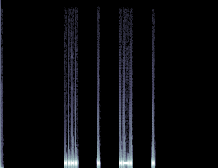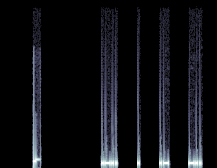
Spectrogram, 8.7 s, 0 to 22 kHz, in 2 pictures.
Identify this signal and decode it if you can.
Morse code, heard as a keyed tone, about 36 wpm, spaced as for 16 wpm, 690 Hz. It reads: HERE LEAD
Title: 4x Character Spacing - Top 500 Words - 35wpm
